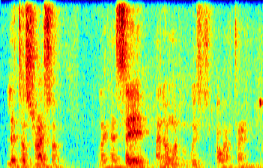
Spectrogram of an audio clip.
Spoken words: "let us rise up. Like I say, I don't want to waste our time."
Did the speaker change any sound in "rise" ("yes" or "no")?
yes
